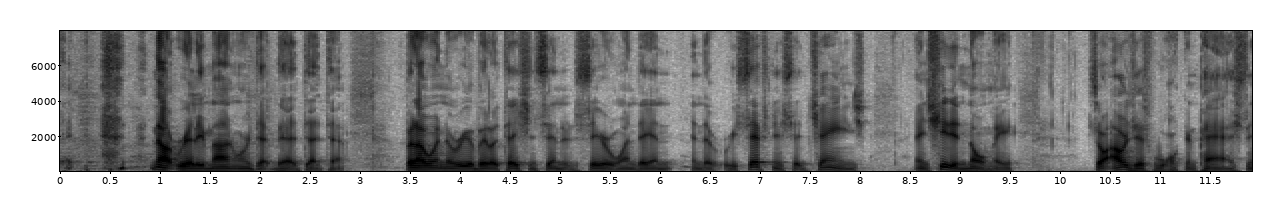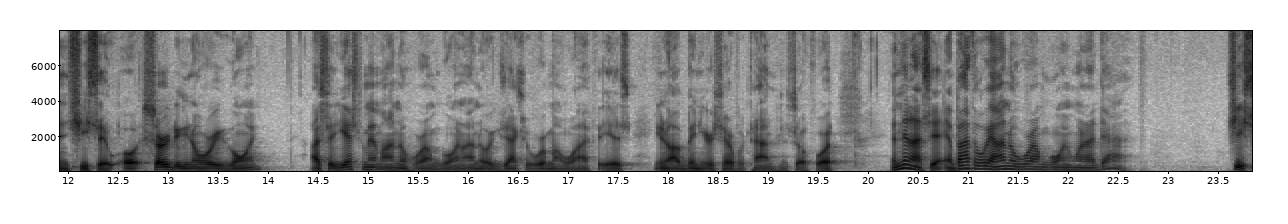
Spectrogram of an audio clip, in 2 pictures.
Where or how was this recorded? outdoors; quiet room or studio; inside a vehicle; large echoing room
large echoing room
